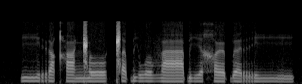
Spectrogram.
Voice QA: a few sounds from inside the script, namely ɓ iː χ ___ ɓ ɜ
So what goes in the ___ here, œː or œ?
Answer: œ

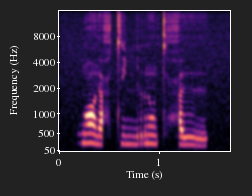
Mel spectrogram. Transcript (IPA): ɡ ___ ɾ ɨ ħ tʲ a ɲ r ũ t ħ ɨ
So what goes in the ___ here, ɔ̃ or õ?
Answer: ɔ̃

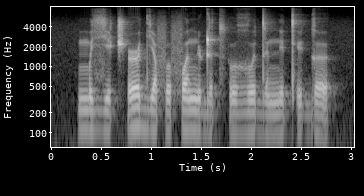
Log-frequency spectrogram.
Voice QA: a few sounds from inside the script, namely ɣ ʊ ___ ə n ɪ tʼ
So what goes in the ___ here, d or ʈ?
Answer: d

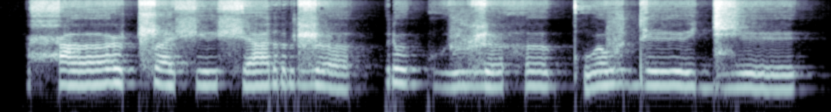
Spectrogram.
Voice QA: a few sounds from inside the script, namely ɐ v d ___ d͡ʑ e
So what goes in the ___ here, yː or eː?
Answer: eː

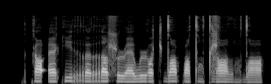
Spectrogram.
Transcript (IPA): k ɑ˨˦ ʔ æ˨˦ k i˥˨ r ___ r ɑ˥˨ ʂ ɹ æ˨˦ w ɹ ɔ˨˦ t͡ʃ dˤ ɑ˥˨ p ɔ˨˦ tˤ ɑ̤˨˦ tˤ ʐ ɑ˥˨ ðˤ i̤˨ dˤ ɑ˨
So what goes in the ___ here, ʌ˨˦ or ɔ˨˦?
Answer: ʌ˨˦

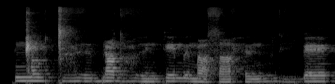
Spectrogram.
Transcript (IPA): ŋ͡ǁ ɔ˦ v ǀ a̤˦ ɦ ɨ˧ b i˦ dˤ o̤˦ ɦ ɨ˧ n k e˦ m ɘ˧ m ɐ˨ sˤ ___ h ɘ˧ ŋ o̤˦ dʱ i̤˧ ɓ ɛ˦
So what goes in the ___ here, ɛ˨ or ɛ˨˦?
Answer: ɛ˨˦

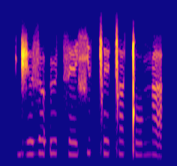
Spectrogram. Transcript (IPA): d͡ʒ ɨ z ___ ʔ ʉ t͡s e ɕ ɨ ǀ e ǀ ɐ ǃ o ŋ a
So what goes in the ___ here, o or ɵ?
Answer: ɵ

